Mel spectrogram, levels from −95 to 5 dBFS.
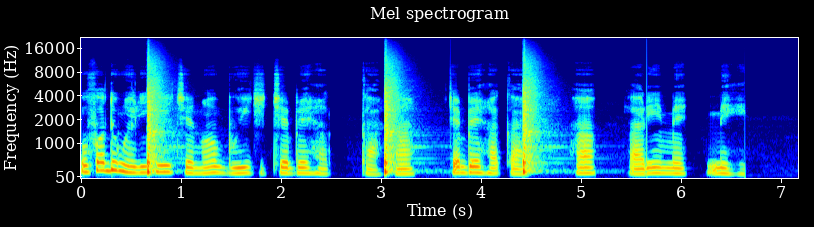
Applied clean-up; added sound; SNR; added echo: none; Snare drum; 1 dB; none.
